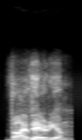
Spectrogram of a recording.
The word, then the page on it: vivarium: Indian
